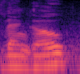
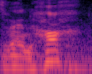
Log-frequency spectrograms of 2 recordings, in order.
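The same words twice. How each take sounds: First: The name is pronounced the American way. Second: The name is pronounced the Dutch way. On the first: "In America, it's Van Gogh" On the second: "in where he was born, in Zundert, it's Van Gogh"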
